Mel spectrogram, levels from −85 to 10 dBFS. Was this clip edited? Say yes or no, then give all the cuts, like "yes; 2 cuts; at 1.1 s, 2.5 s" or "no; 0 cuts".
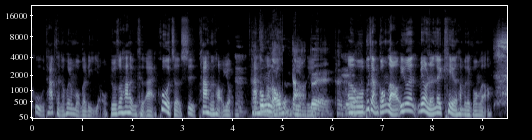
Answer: no; 0 cuts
